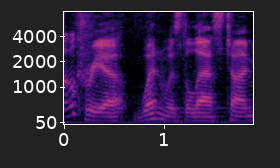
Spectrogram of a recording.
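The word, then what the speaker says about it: Croía: And it's spelled way differently than it is phonetically spelled. Fair enough. You can give me that spelling if you'd like. So, the name is Korea. Korea. And it's spelled C R O I A. And there's a tilda on the I. It's an Irish name.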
